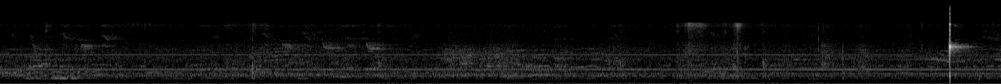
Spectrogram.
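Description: Quiet room background with a faint steady hum, a few faint chirps in the first half, and one sharp click about nine and a half seconds in.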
